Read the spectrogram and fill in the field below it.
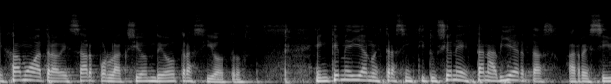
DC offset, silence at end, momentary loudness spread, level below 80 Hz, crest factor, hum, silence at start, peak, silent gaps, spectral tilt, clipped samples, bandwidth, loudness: under 0.1%; 0 s; 7 LU; -50 dBFS; 16 dB; none; 0 s; -4 dBFS; none; -9.5 dB/octave; under 0.1%; 7.6 kHz; -21 LUFS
